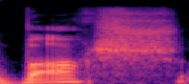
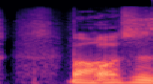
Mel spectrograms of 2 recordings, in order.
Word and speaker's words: Bosch: the time was difficult for the church, not actually at the time when Bosch, or Boss, Boss is the correct pronunciation right. in Netherlandish language.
